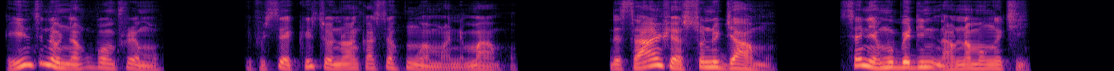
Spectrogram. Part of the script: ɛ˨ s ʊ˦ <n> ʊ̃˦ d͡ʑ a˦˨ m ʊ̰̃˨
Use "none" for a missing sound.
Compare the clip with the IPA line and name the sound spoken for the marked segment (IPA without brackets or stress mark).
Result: n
